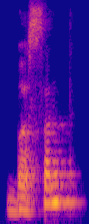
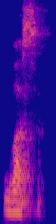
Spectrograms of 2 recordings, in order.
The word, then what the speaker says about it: Basant Panchami: Some people pronounce it as Basant and some pronounce it as Vasant. The pronunciation doesn't matter here.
